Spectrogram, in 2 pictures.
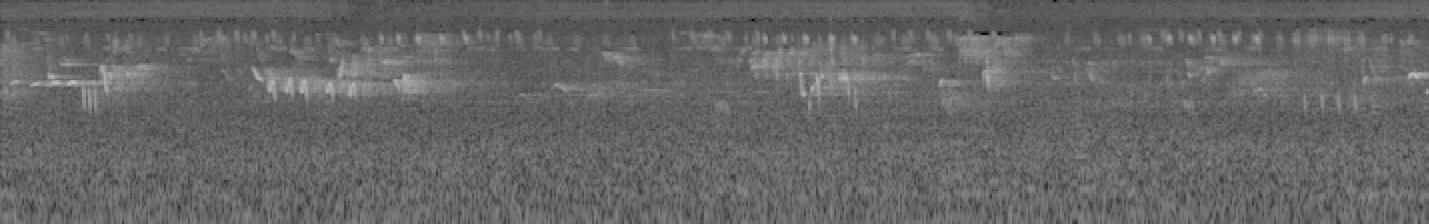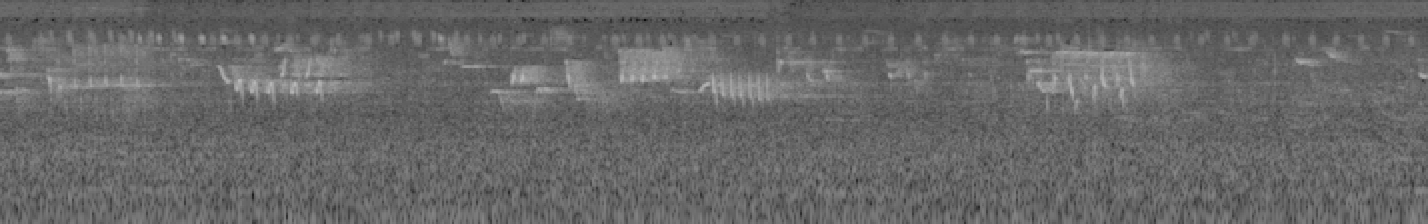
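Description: Songbirds singing in short phrases of quick chirps and trills, recurring every few seconds over a steady background hiss.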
